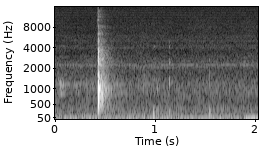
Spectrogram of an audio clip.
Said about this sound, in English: And now imagine what your fingers snapping would sound like behind your head. Then reach behind your head and snap your fingers.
